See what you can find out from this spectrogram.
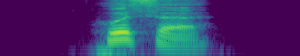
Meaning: slipcover, dustcover
- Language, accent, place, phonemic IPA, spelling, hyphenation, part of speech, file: German, Germany, Berlin, /ˈhʊsə/, Husse, Hus‧se, noun, De-Husse.ogg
